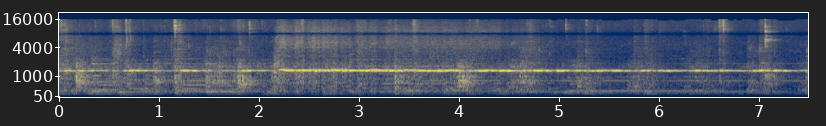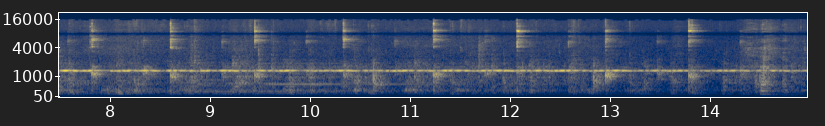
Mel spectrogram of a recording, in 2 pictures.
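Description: Instrumental music: one high tone held steady throughout over lower notes that thin out about halfway, with scattered short clicks and taps.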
